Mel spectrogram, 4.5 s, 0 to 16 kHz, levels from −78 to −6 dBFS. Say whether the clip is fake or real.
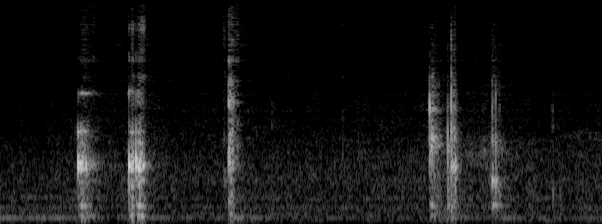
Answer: fake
